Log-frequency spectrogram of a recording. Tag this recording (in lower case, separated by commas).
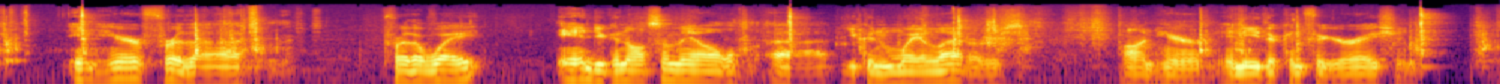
inside a small room, speech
